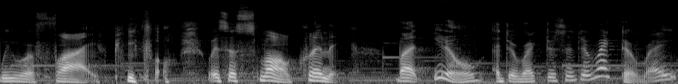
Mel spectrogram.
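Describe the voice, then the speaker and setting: A woman speaks in a very deep, low pitch with very wide pitch swings and big swings in loudness. Music plays in the background. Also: fairly slow pace. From Northern Quebec, Canada. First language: bilingual English and French. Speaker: retired lawyer, former legal clinic director. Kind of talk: interview answer.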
